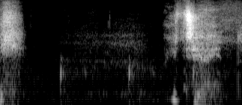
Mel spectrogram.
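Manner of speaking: slow whispered question; slow curious whisper. Real, not acted. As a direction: hush it to the dog. Whispering at dog.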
